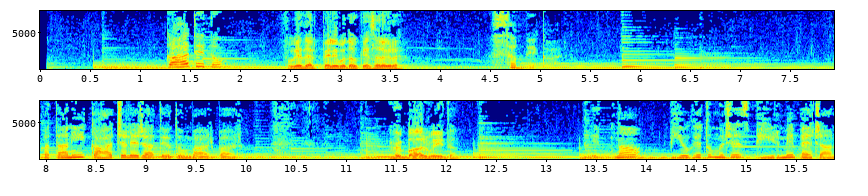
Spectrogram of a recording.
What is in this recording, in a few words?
Romantic Dialogue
